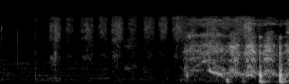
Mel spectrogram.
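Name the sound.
pen writing on paper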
